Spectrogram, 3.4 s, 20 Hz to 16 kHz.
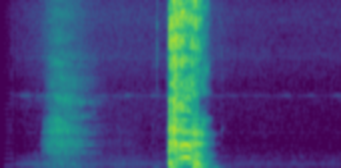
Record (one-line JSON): {"cough_length": "3.4 s", "cough_amplitude": 31464, "cough_signal_mean_std_ratio": 0.27, "survey_phase": "beta (2021-08-13 to 2022-03-07)", "age": "65+", "gender": "Male", "wearing_mask": "No", "symptom_none": true, "smoker_status": "Ex-smoker", "respiratory_condition_asthma": false, "respiratory_condition_other": false, "recruitment_source": "REACT", "submission_delay": "1 day", "covid_test_result": "Negative", "covid_test_method": "RT-qPCR"}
